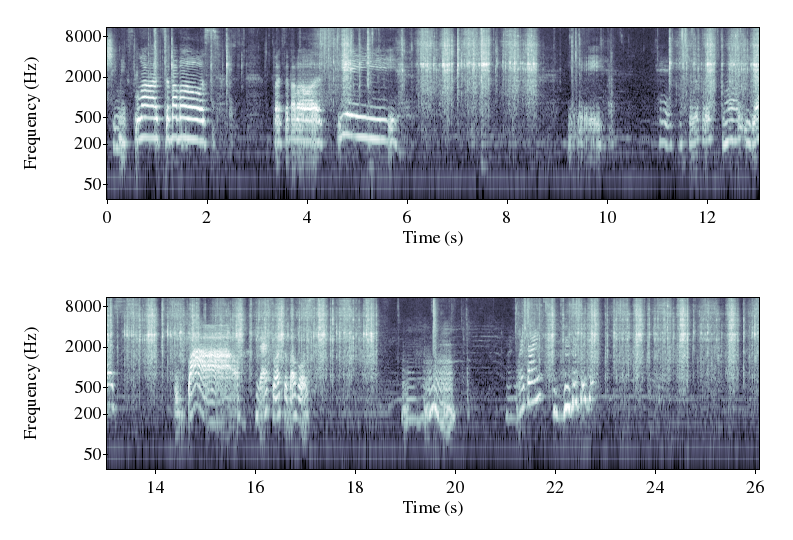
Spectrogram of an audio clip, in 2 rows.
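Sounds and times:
toy mechanism clicking and rattling: 0.6s - 2.8s, 4.0s - 9.6s, 11.1s - 18.5s, 21.2s - 26.0s
woman humming sing-song: 18.8s - 21.1s.

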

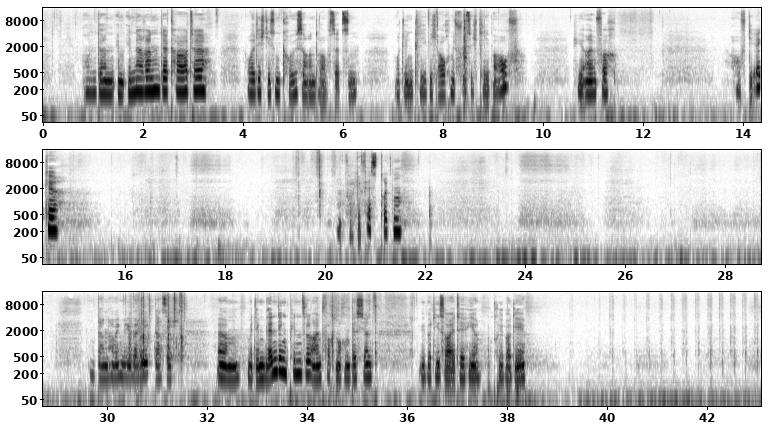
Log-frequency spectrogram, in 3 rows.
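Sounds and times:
person breathing softly: 3.3s - 4.1s, 6.4s - 7.0s, 9.6s - 10.6s, 11.5s - 13.7s, 14.7s - 15.6s, 16.2s - 19.9s, 21.4s - 29.7s, 31.5s - 32.2s, 35.3s - 36.2s, 38.3s - 39.1s.

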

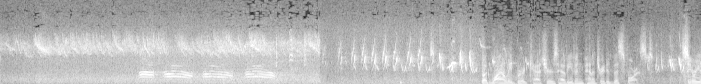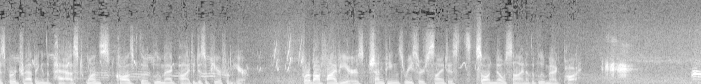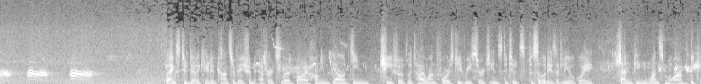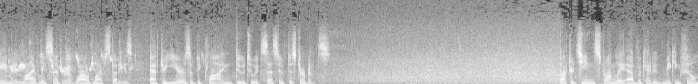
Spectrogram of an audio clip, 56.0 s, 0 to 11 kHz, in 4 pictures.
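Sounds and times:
bird harsh calls: 0.0s - 10.8s, 12.8s - 21.2s, 26.0s - 31.3s, 39.9s - 45.0s
high-pitched chirping of wildlife: 0.0s - 10.8s
magpie short calls: 2.8s - 6.3s, 26.0s - 26.8s, 27.8s - 30.0s.

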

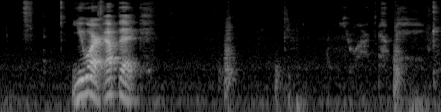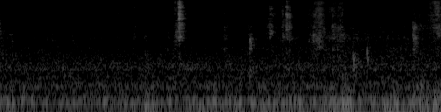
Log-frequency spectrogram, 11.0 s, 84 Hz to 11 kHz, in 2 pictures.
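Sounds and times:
faint whisper: 4.1s - 5.5s.

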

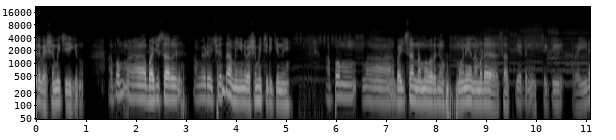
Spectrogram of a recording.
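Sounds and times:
person narrating: 8.2s - 11.0s.

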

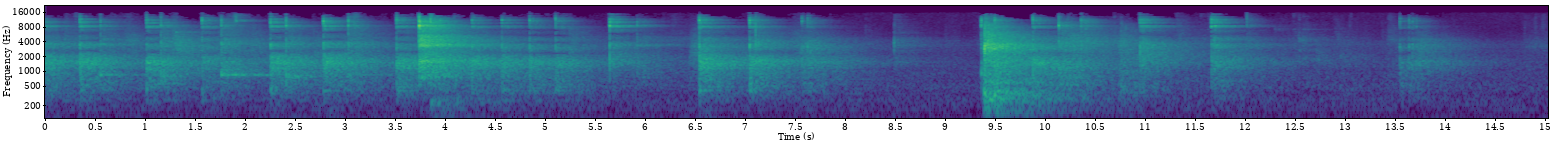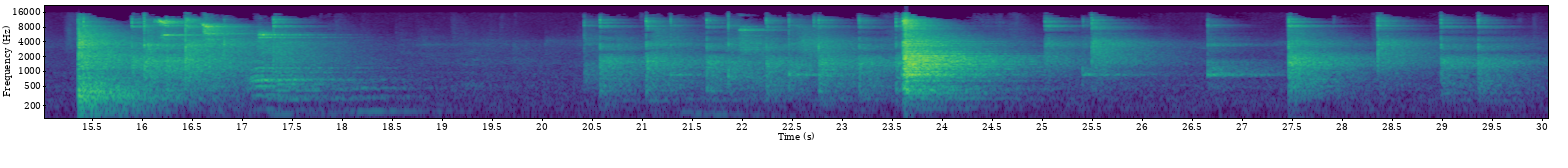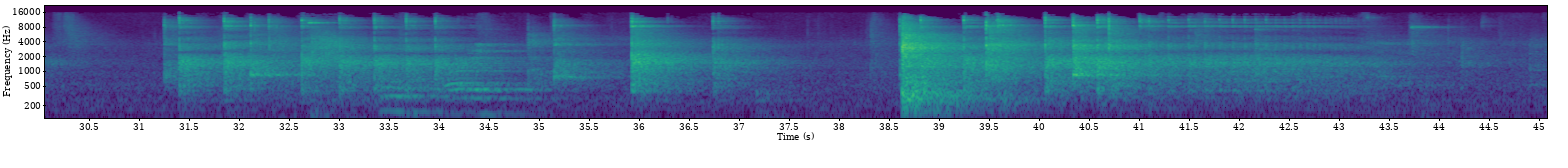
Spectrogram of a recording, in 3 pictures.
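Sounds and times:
table tennis ball clicking: 20.4s - 23.8s, 25.0s - 25.9s, 31.2s - 34.1s, 39.2s - 43.2s.

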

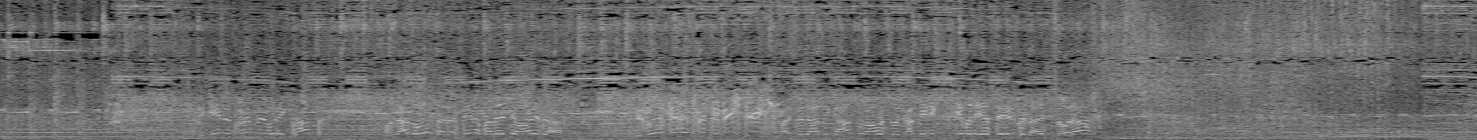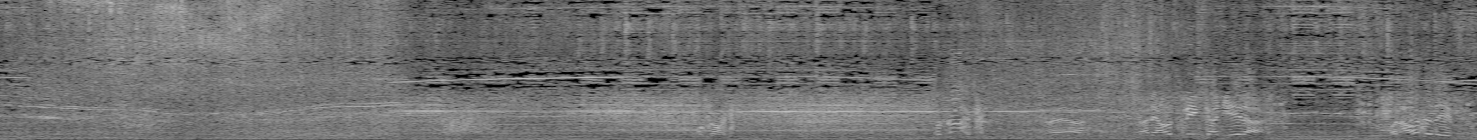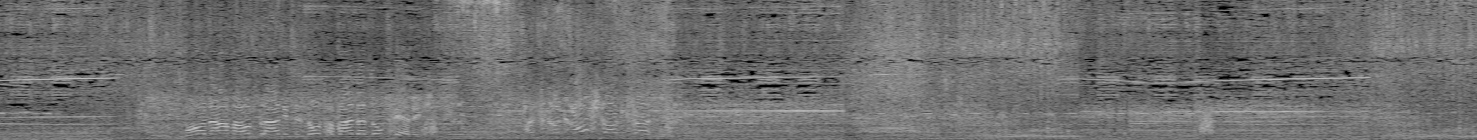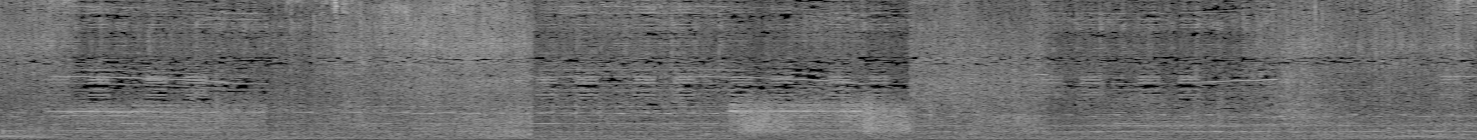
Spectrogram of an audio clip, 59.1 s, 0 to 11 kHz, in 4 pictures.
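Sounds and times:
background music: 0.0s - 59.0s
low engine drone: 0.0s - 59.0s.

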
